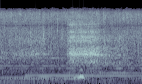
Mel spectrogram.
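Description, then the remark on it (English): Steady rain from a storm patters on a hard surface, a continuous hiss of drops with no pauses, holding at a moderate level throughout and swelling slightly midway. “Look, would a liar chase you down in the rain?”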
